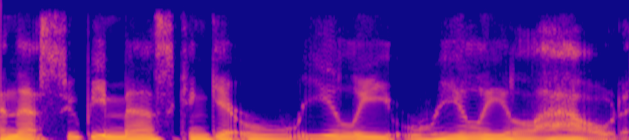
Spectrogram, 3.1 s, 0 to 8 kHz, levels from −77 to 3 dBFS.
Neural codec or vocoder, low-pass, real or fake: none; 7.2 kHz; real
